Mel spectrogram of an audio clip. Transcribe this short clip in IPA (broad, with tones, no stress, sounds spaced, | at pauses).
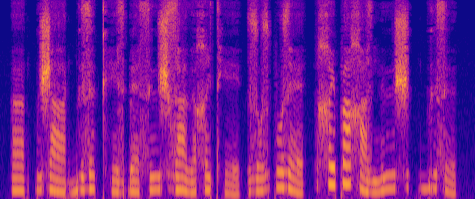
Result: ɐː˨ k͡p ɨ˨ ʃ aː˨ ɡ͡b ɨ˦ z ɘ˨ kʰ e˨ z ɓ ɛ˨ s ɨː˦ ʃ z a˦˨ ð ɘ˦ χ i˦ tʰ e˨ | z o˨˦ z p o˦ z ɛ˨ | χ e˦ p a˦ χ a˨ z n ɨː˦ ʃ | ɡ͡b ɨ˦ s ɘ˨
